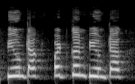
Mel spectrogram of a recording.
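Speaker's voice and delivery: acted-out nagging to drink up; insistent coaxing. Two women press her to drink.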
